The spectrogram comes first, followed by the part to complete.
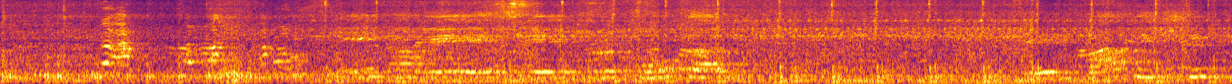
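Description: Vintage motorcycle engine running at low revs, mixed with the chatter of a crowd.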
